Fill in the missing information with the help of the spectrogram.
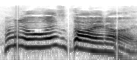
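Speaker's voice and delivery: high, whiny falsetto of a bewildered neighbor; mock sick neighbor. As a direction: neighbor protests he was just fine, mock falsetto. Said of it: "the neighbor go home trying".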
